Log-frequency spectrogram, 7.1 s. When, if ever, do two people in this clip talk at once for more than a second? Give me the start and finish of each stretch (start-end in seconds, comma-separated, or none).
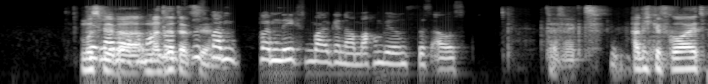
0.8-2.3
